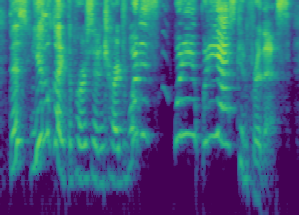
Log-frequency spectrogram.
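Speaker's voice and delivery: high, soft fawning flattery; butter up the bored seller; flattering the seller. Pretend. Buyer flattering the bored kid at the money table, high and soft. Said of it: "And they're like".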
